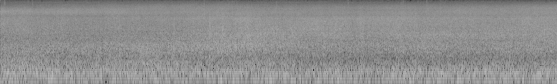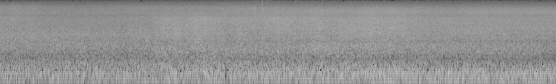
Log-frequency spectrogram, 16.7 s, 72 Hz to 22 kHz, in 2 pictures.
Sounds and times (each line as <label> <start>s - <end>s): waves 0.0s - 16.7s
wind 0.0s - 16.7s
